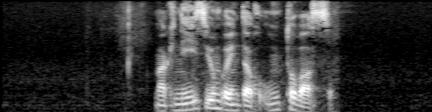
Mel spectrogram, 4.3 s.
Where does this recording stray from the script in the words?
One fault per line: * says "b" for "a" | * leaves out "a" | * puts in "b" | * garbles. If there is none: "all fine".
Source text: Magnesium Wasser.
* puts in "brennt auch unter"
